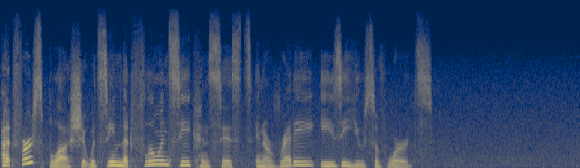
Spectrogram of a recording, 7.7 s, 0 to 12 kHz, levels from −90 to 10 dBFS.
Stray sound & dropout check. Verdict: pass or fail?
pass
